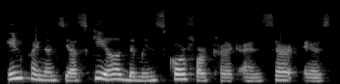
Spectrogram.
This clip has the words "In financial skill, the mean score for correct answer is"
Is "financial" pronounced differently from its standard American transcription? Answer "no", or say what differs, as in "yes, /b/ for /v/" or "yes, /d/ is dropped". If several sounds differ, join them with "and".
yes, /s/ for /ʃ/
